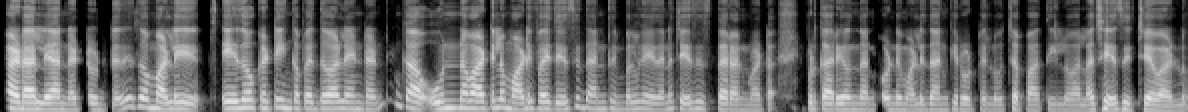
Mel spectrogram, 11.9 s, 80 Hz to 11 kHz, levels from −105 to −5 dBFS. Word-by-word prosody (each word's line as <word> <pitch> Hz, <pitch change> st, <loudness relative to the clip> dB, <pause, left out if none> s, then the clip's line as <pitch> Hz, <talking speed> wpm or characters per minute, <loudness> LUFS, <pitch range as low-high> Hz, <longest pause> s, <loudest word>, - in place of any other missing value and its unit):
పడాలి 185 Hz, -3 st, +8 dB
అన్నట్టు 170 Hz, +1 st, -2 dB
ఉంటది. 165 Hz, +4 st, -4 dB
సో, -, -, +5 dB, 0.2 s
మళ్ళీ 190 Hz, +1 st, +4 dB, 0.5 s
ఏదో 210 Hz, +2 st, +4 dB
ఒకటి 215 Hz, +1 st, -1 dB
ఇంకా 210 Hz, -1 st, -3 dB
పెద్దవాళ్లేంటంటే 195 Hz, -1 st, 0 dB
ఇంకా 235 Hz, -7 st, +2 dB, 0.3 s
ఉన్న 220 Hz, +1 st, -1 dB
వాటిలో 215 Hz, +2 st, +3 dB
మోడిఫై 200 Hz, +2 st, +1 dB
చేసి 190 Hz, +7 st, -5 dB
దాన్ని 195 Hz, 0 st, -5 dB
సింపుల్‌గా 190 Hz, +1 st, -6 dB
ఏదైనా 175 Hz, +4 st, -5 dB
చేసిస్తారనమాట. 175 Hz, -5 st, -3 dB, 0.3 s
ఇప్పుడు 185 Hz, 0 st, -6 dB
కర్రీ 170 Hz, +1 st, +2 dB
ఉందనుకోండి 170 Hz, 0 st, -4 dB
మళ్ళీ 160 Hz, +2 st, -6 dB
దానికి 165 Hz, +2 st, -5 dB
రొట్టెలు, 160 Hz, 0 st, -7 dB
చపాతీలు 160 Hz, 0 st, -6 dB
అలా 160 Hz, +2 st, -2 dB
చేసిచ్చేవాళ్ళు. 165 Hz, -5 st, 0 dB
180 Hz, 135 wpm, -23 LUFS, 165-200 Hz, 0.5 s, పడాలి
